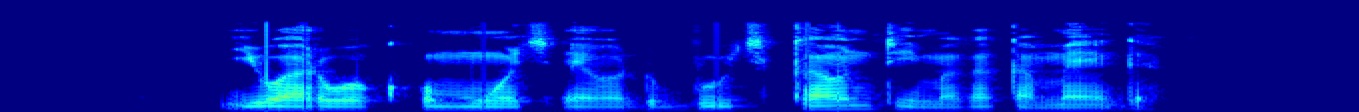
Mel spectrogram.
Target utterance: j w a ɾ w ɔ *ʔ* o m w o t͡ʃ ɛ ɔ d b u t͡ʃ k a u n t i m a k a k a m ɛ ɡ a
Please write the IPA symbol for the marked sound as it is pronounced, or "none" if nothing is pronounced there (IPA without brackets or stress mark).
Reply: k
